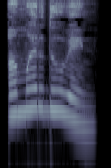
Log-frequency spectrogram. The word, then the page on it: ಅಮೃತವಾಣಿ: amřtavāṇi; kannada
